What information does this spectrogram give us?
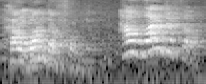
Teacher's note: when you are surprised you are using the falling intonation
